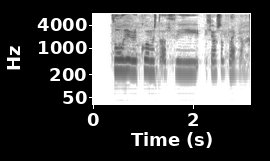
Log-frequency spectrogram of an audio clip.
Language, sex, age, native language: Icelandic, female, 15, Icelandic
